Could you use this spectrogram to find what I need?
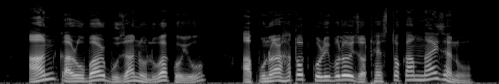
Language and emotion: Assamese, surprised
